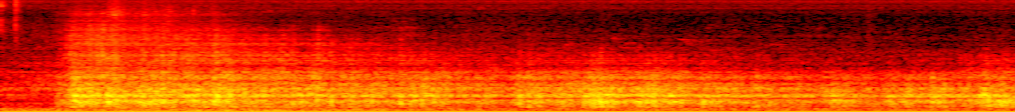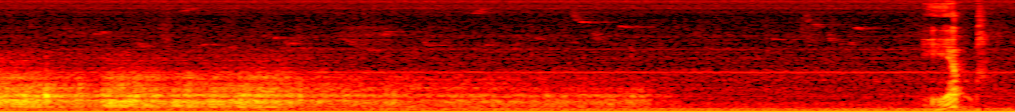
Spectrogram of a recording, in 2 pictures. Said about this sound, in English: Thunder and lightning.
